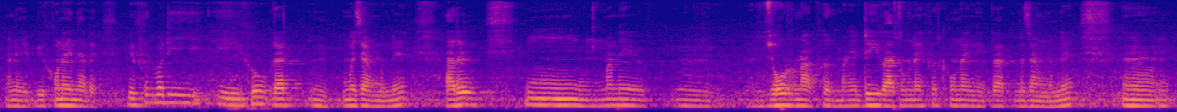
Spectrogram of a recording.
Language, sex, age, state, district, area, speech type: Bodo, male, 30-45, Assam, Kokrajhar, rural, spontaneous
